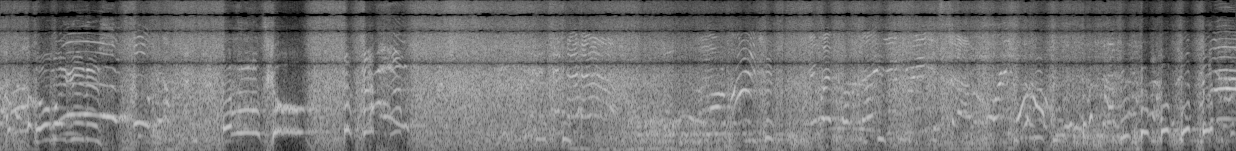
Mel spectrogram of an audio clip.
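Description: Rushing white water splashing against a river-rapids raft, a steady churning wash throughout, with voices calling out over it at times.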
